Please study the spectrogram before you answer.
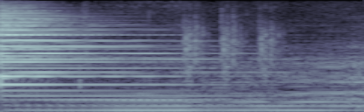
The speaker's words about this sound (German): Die Kirchenglocken scheinen ihn besonders zu beunruhigen.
